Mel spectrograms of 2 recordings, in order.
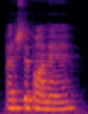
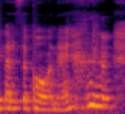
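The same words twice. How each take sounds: First: "Persepone" with tapped r and short o; per-seh-PON-ay for "Persepone", short o; Greek pronunciation. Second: "Persepone" with the o held long, per-seh-POH-nay; long O version. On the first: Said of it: "omicron is a short O". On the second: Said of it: "it's not like Oone". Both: Shown as a demonstration.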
